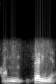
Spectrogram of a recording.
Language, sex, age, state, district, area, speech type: Tamil, female, 60+, Tamil Nadu, Ariyalur, rural, conversation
